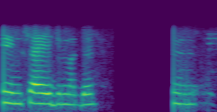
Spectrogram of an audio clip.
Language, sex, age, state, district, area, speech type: Marathi, female, 18-30, Maharashtra, Wardha, urban, conversation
